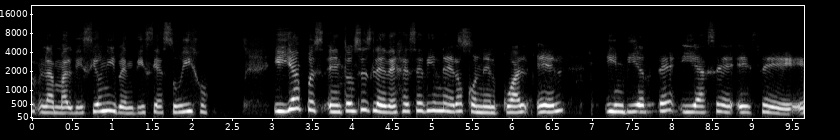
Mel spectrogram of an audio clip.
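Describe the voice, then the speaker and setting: A woman's voice: fairly high pitch, mellow, dry recording. A woman joining a Bible reading circle discussion, thinking aloud with hesitant fillers and correcting herself as she goes.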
